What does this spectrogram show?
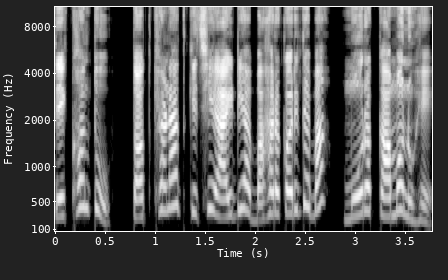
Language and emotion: Odia, angry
